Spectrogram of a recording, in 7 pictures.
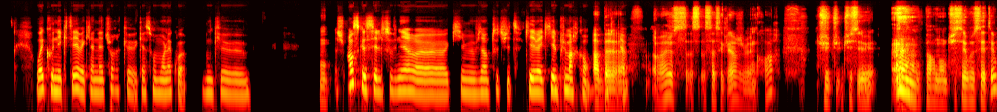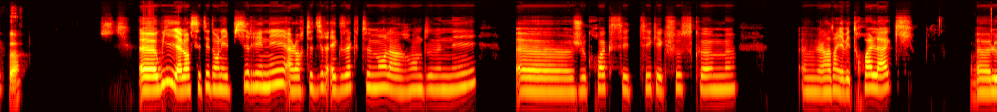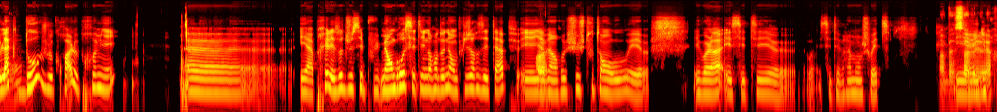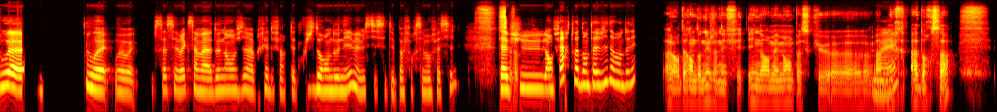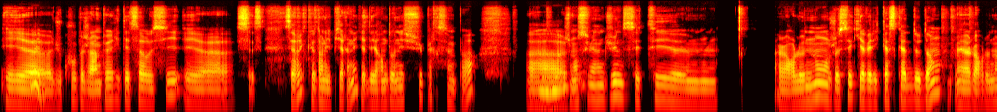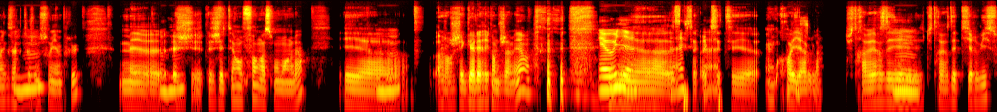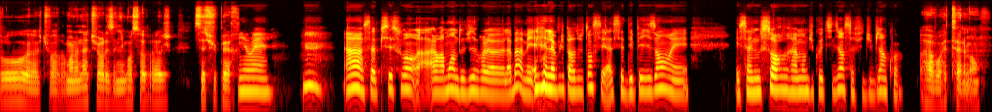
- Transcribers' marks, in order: other background noise; throat clearing; drawn out: "heu"; tapping; chuckle; chuckle
- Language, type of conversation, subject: French, unstructured, Quel est ton souvenir préféré lié à la nature ?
